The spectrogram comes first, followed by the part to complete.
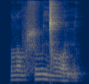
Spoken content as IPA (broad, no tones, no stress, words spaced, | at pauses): lɔvɬu ŋ͡ǀɔɲ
